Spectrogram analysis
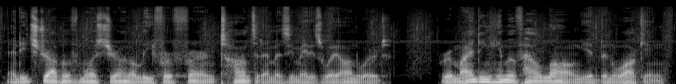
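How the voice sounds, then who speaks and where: A man narrating a story as a dramatic scripted reading, with a gravelly, husky voice and expressive literary delivery. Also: rumbling low.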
